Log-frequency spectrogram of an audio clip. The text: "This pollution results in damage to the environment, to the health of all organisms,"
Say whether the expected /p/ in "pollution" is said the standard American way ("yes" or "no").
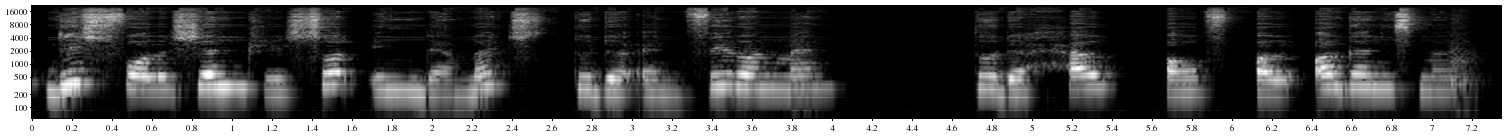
no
